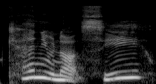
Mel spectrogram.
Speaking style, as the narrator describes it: wailed the charcoal maker

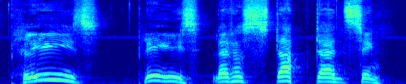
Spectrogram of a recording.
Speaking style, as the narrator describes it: cried the peelers

